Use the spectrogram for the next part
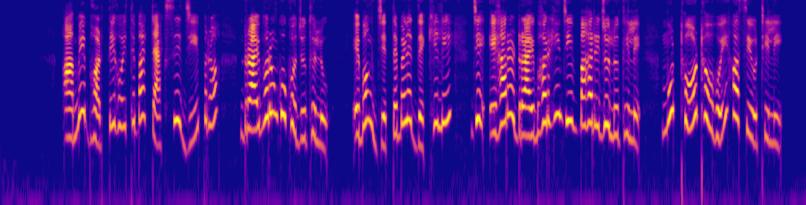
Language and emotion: Odia, happy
